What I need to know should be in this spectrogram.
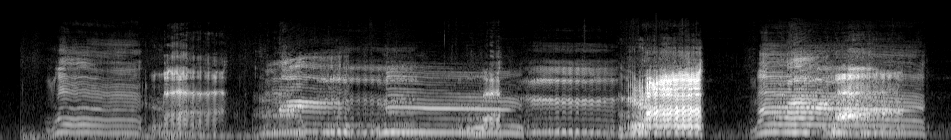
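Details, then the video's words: Sheep grazing in a meadow give a run of long, quavering, nasal bleats, each about a second, with short gaps. One near the end is louder and harsher. "The relaxing sound of sheep bleating and eating grass in the meadow"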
